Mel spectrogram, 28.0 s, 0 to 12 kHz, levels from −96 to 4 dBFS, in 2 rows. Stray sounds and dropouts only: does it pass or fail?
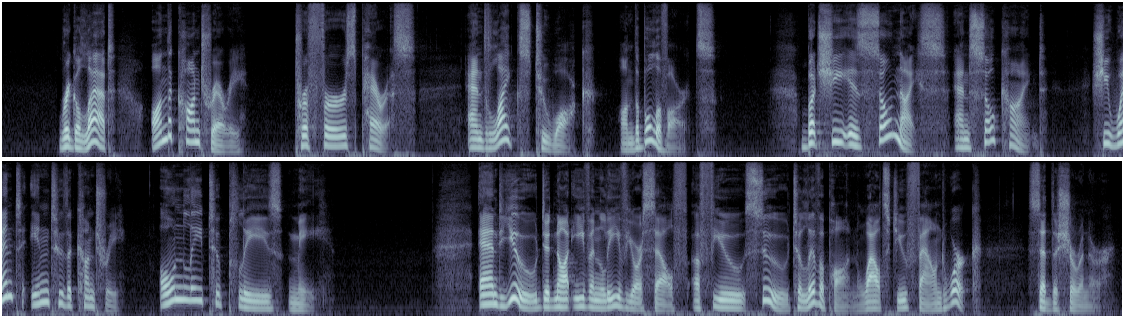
pass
